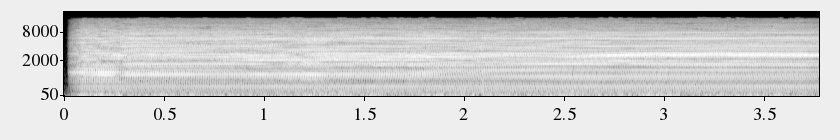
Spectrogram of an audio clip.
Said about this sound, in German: Dann eine Hornisse.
